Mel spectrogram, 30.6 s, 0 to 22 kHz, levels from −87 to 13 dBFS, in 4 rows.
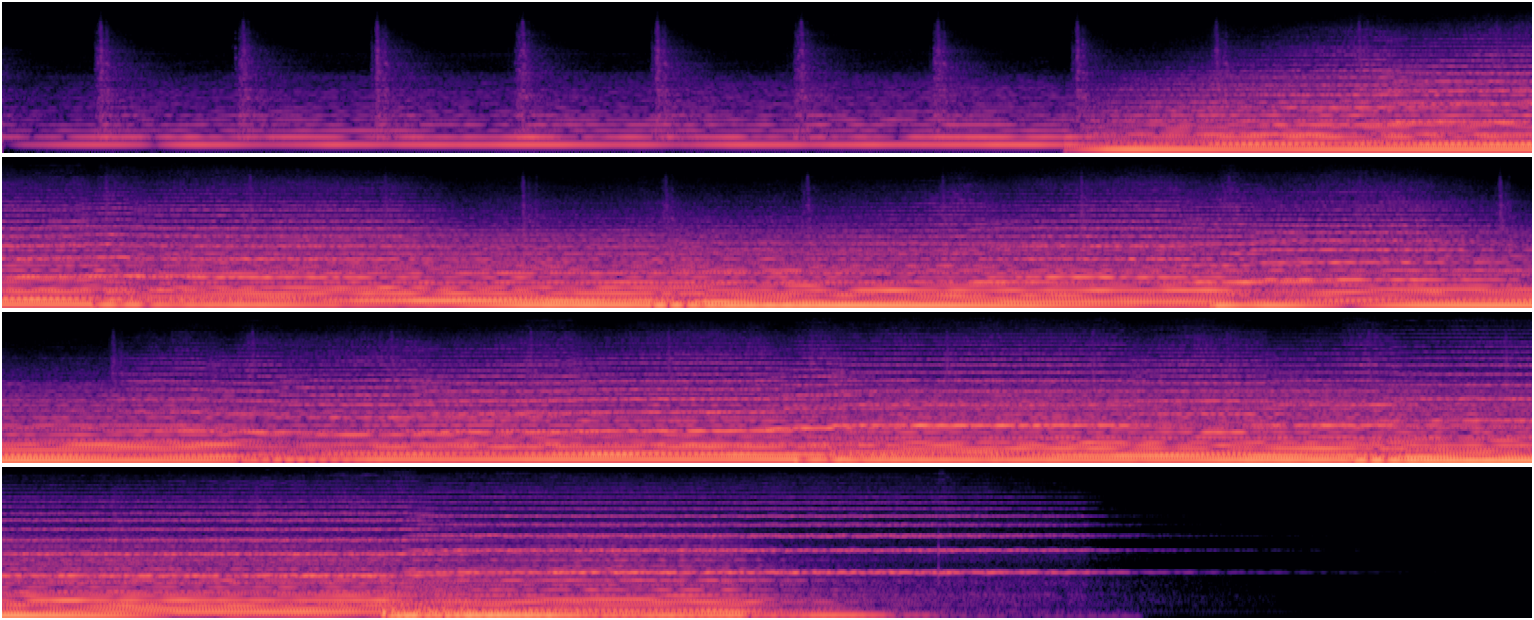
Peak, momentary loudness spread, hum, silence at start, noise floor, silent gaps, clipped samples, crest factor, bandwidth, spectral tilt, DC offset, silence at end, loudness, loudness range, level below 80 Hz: -4 dBFS; 15 LU; none; 0 s; -88 dBFS; none; under 0.1%; 14 dB; 11.5 kHz; -6.5 dB/octave; under 0.1%; 2.2 s; -18 LUFS; 13 LU; -22 dBFS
